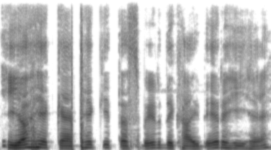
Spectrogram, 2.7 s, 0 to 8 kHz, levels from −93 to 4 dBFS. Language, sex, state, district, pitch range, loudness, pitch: Hindi, male, Uttar Pradesh, Lucknow, 125-150 Hz, -20 LUFS, 135 Hz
